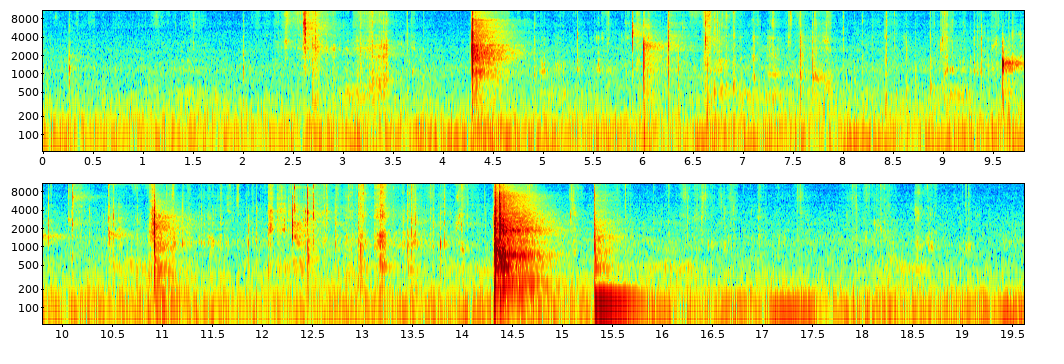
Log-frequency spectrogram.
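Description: Crystal mud slime squeezed out of a soft plastic tube by hand: irregular squelches and crackles, with two louder wet pops about four and fourteen seconds in.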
